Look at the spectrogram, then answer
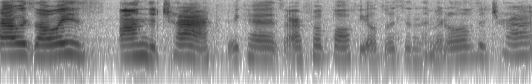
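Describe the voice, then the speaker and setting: At a moderate pace, a woman talks in a high pitch. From Arizona, US. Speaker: livestreamer. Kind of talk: casual livestream chat with viewers. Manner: chatty, filler-heavy.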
